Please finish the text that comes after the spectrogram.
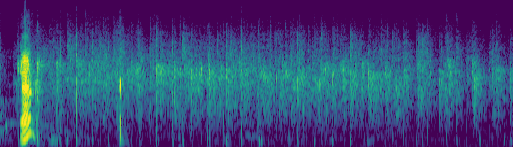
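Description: An audience applauds: many hands clap together in a dense, steady crackle that lasts about seven seconds, opening with a brief loud burst.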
